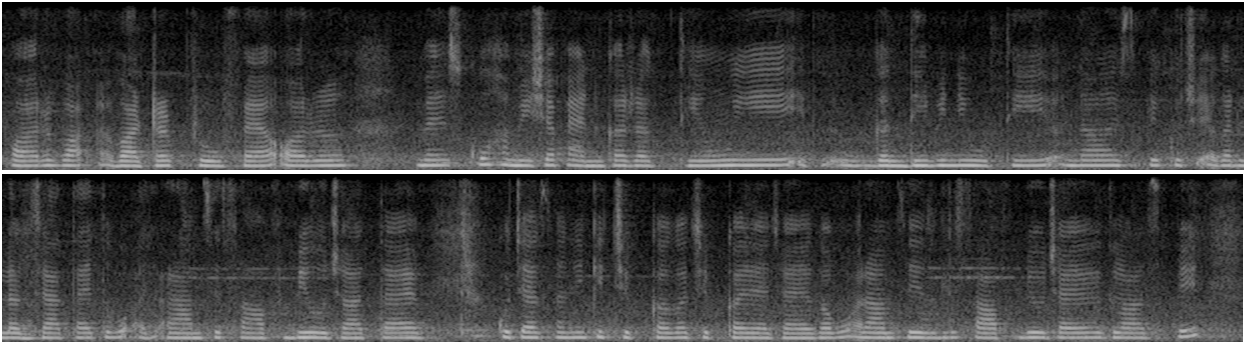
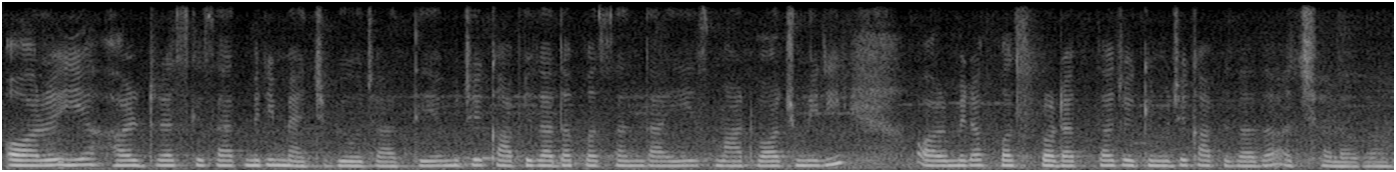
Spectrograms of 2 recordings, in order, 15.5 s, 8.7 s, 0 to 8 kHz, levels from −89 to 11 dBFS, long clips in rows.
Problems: constant background noise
